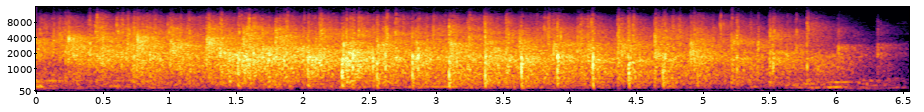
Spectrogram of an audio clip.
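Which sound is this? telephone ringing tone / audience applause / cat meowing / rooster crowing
audience applause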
